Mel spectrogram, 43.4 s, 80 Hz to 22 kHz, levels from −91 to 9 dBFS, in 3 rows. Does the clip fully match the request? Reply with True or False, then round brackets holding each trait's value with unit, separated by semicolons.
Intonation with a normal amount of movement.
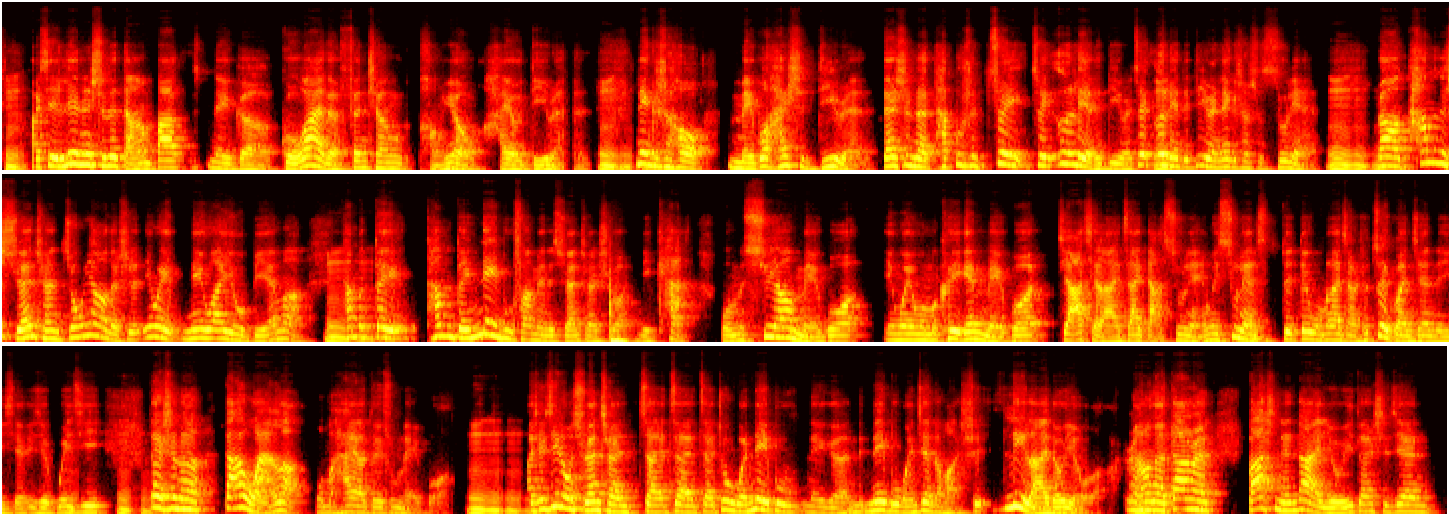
False (7.2 semitones)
